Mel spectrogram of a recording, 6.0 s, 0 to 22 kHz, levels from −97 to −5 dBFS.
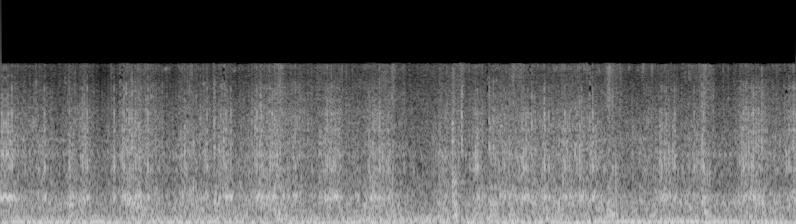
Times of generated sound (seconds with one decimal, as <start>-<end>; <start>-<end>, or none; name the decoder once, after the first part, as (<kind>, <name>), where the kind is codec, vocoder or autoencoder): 2.0-3.7 (autoencoder, DAC-VAE); 5.4-6.0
